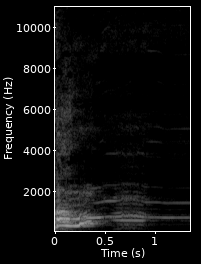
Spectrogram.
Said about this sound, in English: Lon Chaney Jr. howled at the full moon outside. Whether out of sadness or madness, I couldn't tell.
